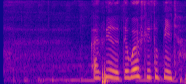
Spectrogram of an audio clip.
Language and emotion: Russian, neutral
